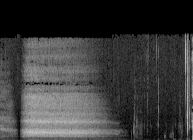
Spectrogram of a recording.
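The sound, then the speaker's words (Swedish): A single long, breathy exhale through an open mouth, as if fogging a mirror, demonstrating ujjayi breathing: a hissing rush of air that swells quickly, holds for about two seconds, then fades, followed by a few small clicks and a faint breath. “Så om du först låtsas att du ska imma en spegel med öppen mun så blir det”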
